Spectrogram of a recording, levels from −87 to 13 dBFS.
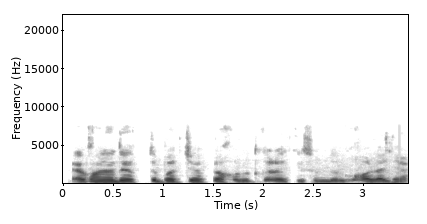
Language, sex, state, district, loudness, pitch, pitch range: Bengali, male, West Bengal, Purulia, -19 LUFS, 130 Hz, 130-140 Hz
